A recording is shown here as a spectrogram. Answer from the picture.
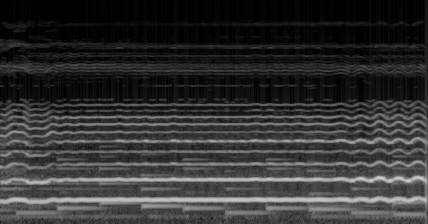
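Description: A woman's singing voice holding one long sustained note, steady at first, with vibrato coming in near the end. Beneath it a backing accompaniment moves through lower notes.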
